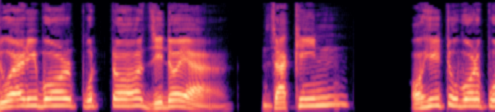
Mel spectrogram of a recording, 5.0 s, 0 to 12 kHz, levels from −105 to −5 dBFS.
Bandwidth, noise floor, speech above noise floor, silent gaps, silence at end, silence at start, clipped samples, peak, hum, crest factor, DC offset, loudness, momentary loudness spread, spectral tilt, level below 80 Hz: 10 kHz; under -90 dBFS; over 74 dB; 2.39-2.59 s, 3.54-4.09 s; 0 s; 0 s; under 0.1%; -2 dBFS; none; 14 dB; under 0.1%; -17 LUFS; 9 LU; -6 dB/octave; -74 dBFS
